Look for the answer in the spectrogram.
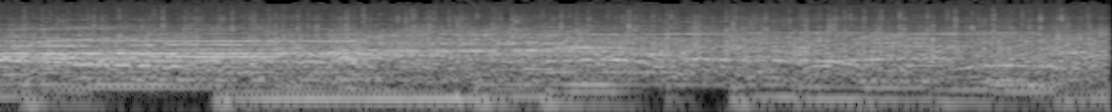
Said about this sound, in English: He pitched very, very well here tonight. And he deserves a big time ovation from this Express crew as he's going to give a high five to Manny Castellano before he takes them out for his warm up pitches. Here comes the ovation from the crowd.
